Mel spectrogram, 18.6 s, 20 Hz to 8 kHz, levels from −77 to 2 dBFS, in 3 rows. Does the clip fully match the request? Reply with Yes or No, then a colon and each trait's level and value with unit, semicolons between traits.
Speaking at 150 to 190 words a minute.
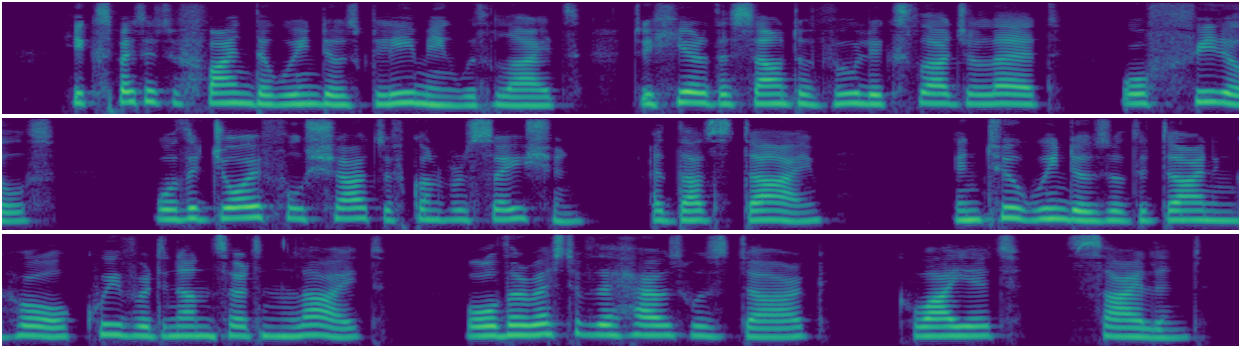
Yes: average, 155 wpm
